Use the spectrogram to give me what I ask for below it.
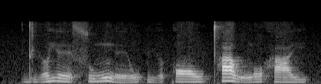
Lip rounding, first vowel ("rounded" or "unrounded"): unrounded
